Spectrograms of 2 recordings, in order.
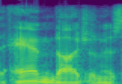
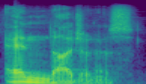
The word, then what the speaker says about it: endogenous: endogenous retrovirus retroviruses and I said it wrong I said endogenous and it's not it's endogenous remember we talked about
